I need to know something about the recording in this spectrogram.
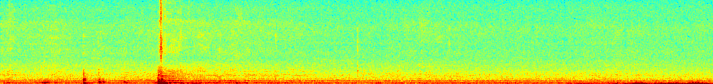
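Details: Honey bee colony hum while a beekeeper works frames and looks over hatched queen cells; continuous low buzzing with scattered sharp clicks and knocks, and a rumble of handling noise building toward the end.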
